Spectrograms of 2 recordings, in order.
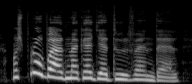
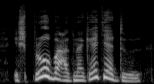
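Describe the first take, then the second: First: "próbáld meg egyedül" higher and louder, cheering; eager agreement. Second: Said in the usual way. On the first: Acted. Bogyó backing Babóca, loud cheering "próbáld meg egyedül". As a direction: urge him on brightly. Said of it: "helyeselt Bogyó". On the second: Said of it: "mondta Babóca".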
